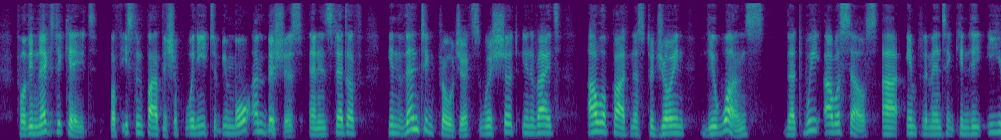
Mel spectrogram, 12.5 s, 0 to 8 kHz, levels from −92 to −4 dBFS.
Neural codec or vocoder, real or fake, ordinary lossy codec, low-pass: codec, 16 kHz, 1.1 kbps, Voila-Tokenizer; fake; none; none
